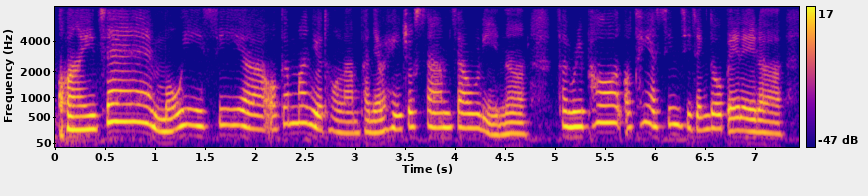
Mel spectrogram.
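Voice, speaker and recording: A woman's voice: sits high, lively intonation, normal speed, few pauses. A woman voicing a carefree young subordinate who sweetly shirks work, with a Hong Kong Cantonese accent in a workplace audio drama. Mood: sweetly shirking.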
